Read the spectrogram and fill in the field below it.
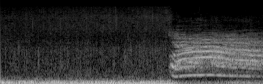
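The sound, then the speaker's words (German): A steady low rumble, like rain or thunder, fills the first part, then a loud, sustained dramatic scream for a murder in the stage play Tatort Soko at its Cologne premiere cuts in, high-pitched and wavering slightly as it holds to the end. “Dramatischer Schrei, also da passiert dann doch noch ein Mord.”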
